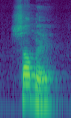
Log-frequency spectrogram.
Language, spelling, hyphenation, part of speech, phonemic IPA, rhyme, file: Dutch, Sanne, San‧ne, proper noun, /ˈsɑ.nə/, -ɑnə, Nl-Sanne.ogg
- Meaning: 1. a diminutive of the female given name Susanne 2. a male given name, via Frisian, sometimes a diminutive of Sander, Alexander or from Old Norse sannr (“true”)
